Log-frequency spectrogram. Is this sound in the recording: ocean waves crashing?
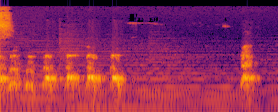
no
